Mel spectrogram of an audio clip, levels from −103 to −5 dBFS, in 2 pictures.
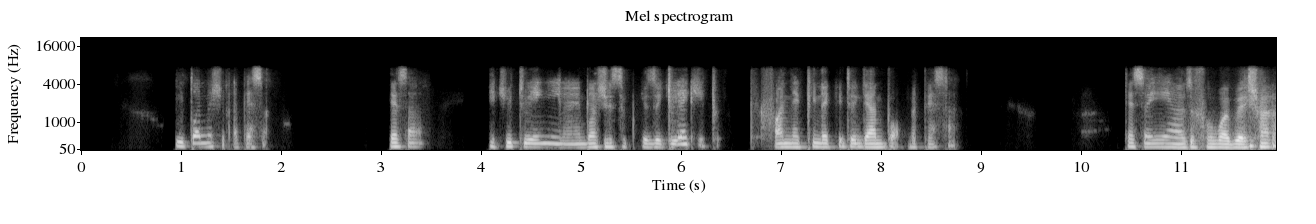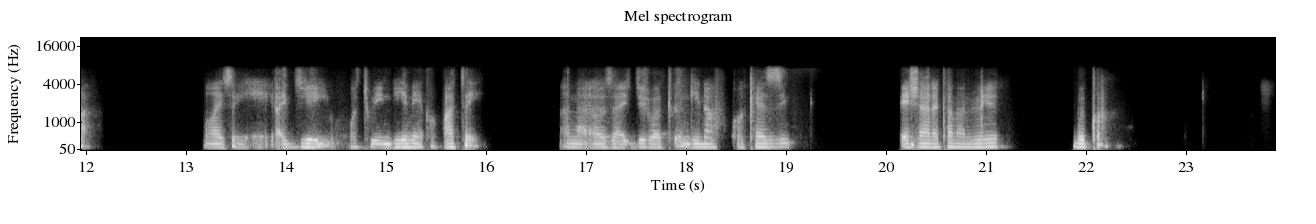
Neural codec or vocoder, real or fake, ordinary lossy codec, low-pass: codec, 16 kHz, 0.5 kbps, X-Codec, HuBERT features, trained on general audio; fake; Opus, 24 kbps; 7.2 kHz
